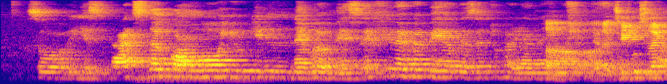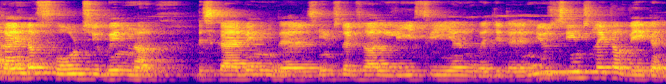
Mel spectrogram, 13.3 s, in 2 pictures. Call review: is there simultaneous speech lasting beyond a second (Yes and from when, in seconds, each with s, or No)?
Yes, from 5.4 s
